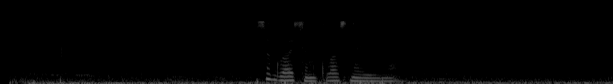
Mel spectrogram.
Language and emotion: Russian, neutral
